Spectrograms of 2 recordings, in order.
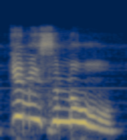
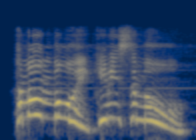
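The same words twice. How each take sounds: First: High, loud greedy cry; screechy demand. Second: High, loud greedy yell, "give" hit hard. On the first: Grandma screeching at George for more medicine. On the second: Grandma yelling at George for another dose. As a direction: bellow for more. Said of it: "she yelled". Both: A narrator's reading.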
